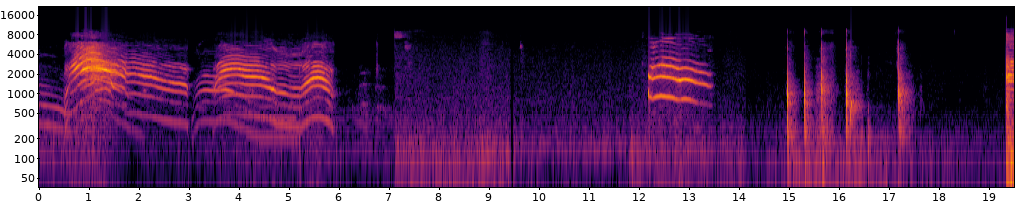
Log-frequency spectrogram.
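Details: Domestic cat meowing in a home: several loud, drawn-out wavering meows in the first six seconds, a rising-falling meow near twelve seconds, then short sharp clicks and knocks toward the end.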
